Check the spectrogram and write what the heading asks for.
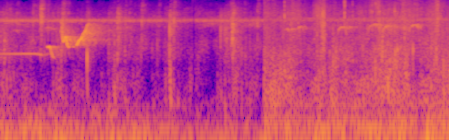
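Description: Footsteps on a forest path with wild birds calling: a whistled call that rises in pitch about half a second in, then short high chirps near the end, over a thin steady high tone.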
